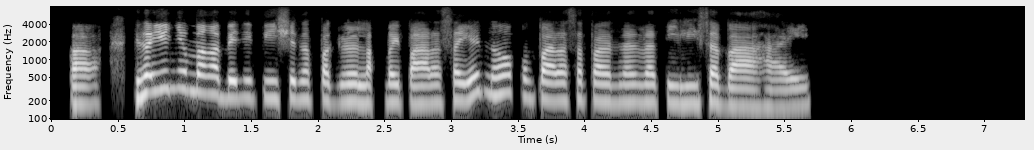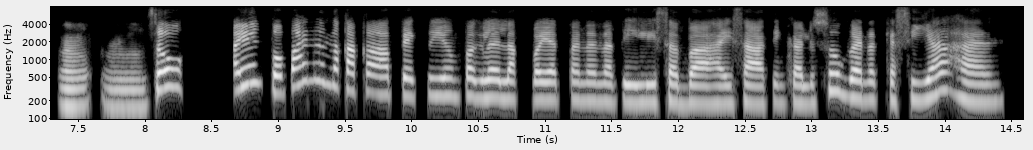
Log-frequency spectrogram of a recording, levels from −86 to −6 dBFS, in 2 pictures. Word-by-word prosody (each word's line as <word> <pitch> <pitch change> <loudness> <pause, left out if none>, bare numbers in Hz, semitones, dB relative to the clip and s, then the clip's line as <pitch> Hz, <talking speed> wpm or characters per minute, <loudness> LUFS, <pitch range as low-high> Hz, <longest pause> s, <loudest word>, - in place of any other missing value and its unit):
Ah, 175 0 +2 0.2
so 235 - +5
yun 320 +1 +1
yung 310 -3 -2
mga 260 -2 +5
benepisyo 220 -1 -1
ng 210 -1 -4
paglalakbay 190 -1 0
para 180 +1 +1
sayo 200 +5 +1
'no 255 +2 +2
kumpara 205 -3 +1
sa 210 - -3
pananatili 185 -2 -2
sa 185 -1 +1
bahay. 155 -1 -1 1.7
Mm, 155 -1 -3
so 330 +1 +4 0.3
ayun 365 +7 +3
po 265 - +5
paano 410 +8 0
nakakaapekto 260 -7 +1
yung 240 -1 -3
paglalakbay 215 -3 +1
at - - -28
pananatili 190 -2 -2
sa 190 0 -1
bahay 180 0 +1
sa 180 0 +2
ating 180 +1 -11
kalusugan 215 +5 0
at - - -22
kasiyahan? 205 -2 -1
200 Hz, 135 wpm, -22 LUFS, 180-235 Hz, 1.7 s, so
